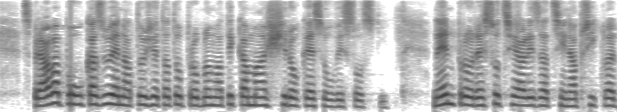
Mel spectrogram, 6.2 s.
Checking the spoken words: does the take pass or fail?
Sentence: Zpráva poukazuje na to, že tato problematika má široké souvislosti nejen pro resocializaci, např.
pass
